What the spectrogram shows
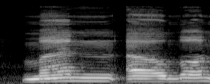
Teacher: nun sukun bertemu dengan Hamzah maka dibaca izhar halq dibaca jelas tidak boleh didengungkan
